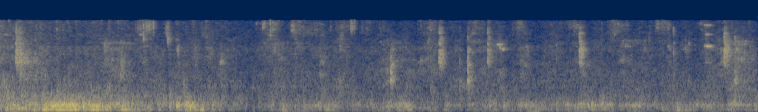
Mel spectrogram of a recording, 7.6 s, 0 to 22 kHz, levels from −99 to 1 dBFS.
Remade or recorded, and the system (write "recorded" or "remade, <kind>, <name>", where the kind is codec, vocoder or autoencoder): recorded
